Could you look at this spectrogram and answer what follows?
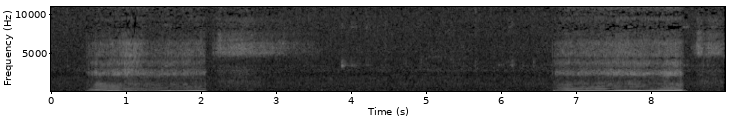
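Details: Snoring: two long, loud, low snores with a buzzing, rising pitch, separated by a quiet pause.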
